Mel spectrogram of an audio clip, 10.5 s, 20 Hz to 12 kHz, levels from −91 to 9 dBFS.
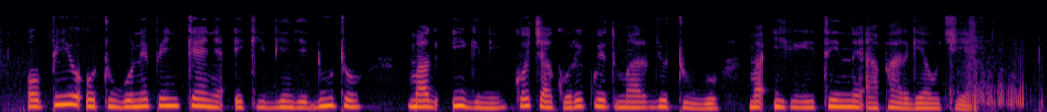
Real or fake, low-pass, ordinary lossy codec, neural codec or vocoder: real; 7.2 kHz; none; none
